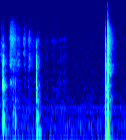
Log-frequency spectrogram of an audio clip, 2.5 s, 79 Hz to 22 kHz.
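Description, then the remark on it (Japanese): Japanese 1000-yen and 5000-yen paper banknotes rustle and crinkle as they are taken out alternately and shown to a Microsoft banknote-recognition feature, with a few soft, brief swishes early on and a sharper crisp crackle near the end, with no one talking. “今ね、1000円と5000円をちょっと交互に出したりしてたんですが。”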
